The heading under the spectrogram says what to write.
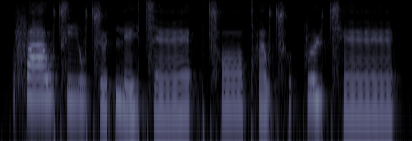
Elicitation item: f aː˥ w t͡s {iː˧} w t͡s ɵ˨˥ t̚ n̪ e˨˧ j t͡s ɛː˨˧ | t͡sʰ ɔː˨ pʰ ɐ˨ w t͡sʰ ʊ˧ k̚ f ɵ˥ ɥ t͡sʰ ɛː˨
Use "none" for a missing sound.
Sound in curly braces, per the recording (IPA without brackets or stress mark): iː˧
